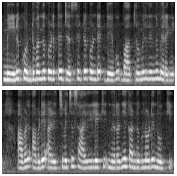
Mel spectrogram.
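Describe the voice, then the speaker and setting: A woman storyteller reading a romance in an even, unhurried way. Her voice sits a touch high and mellow, and it barely rises or falls. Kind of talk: scripted story narration.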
